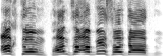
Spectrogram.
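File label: voice german infantry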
